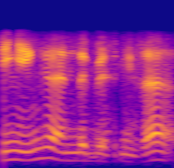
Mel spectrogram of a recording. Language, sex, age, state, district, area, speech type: Tamil, male, 18-30, Tamil Nadu, Perambalur, rural, conversation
